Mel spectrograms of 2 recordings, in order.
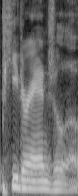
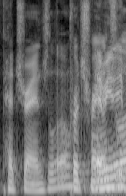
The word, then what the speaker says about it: Petrangelo: me for this pronunciation i said peter angelo and you guys laughed at me it's pretangelo petrangelo peter angelo's not far off he gets that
